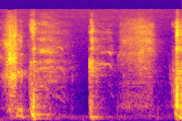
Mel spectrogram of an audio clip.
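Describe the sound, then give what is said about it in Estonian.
A person coughs three times in close succession, sharp and fairly loud, each cough followed by a short breathy rasp, with no talking. “Kas te kuuleksite köhimist praegu vä?”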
